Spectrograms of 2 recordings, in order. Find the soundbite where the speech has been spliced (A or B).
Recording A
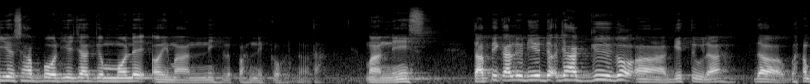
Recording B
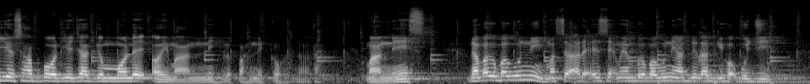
B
